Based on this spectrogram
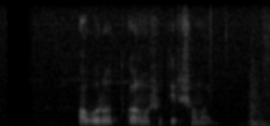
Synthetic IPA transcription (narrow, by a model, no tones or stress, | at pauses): ɔboɾod̪kɔɾmoʃut͡ɕiɾʃɔmɔ̰j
